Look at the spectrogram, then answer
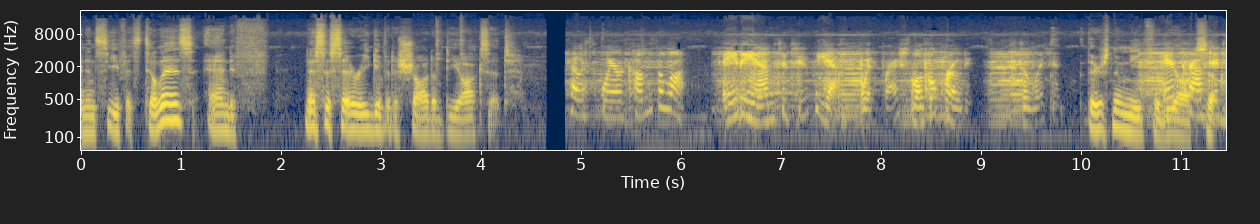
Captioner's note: radio is playing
